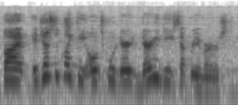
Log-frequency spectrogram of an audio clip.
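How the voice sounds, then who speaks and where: A man's voice: high-pitched, sing-song, a little fast, fairly bright tone, slight background noise. A young man giving a rambling, casual spoken wrestling review, a bit sick and short of breath, often correcting himself and swearing offhand.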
